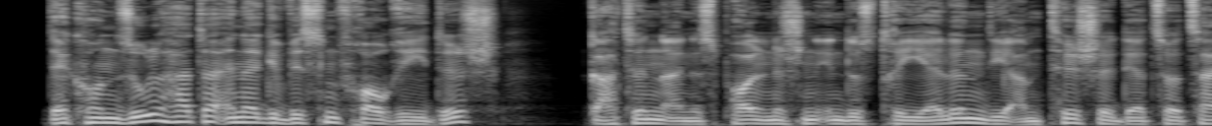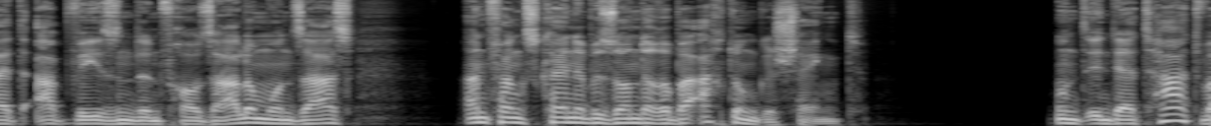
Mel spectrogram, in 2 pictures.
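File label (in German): Hörbuch anspruchsvoll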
